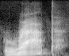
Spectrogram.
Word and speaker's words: wrap: Notice that the W at the beginning of the word wrap is not pronounced. To wrap things up.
